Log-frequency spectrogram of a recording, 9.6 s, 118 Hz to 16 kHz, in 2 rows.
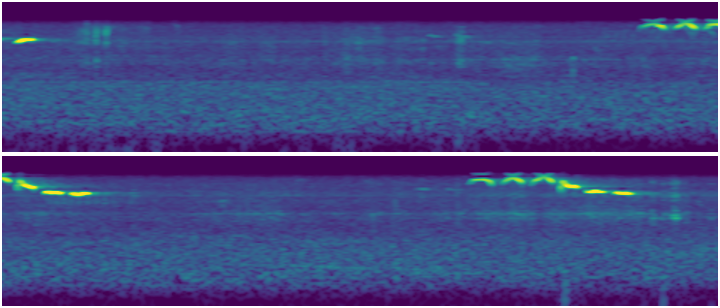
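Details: Blue tit singing at Uppsala Botanic Garden, recorded on a hand-held DMC-G2 camera with an HVS014140 lens: two phrases about four seconds apart, each with very high thin notes followed by a quick falling trill, over a steady low background rumble.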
